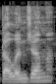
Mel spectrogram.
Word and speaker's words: Bellingham: It's pronounced Bellingham. Oh dear, because it's yeah, because the G and the H make a yeah.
